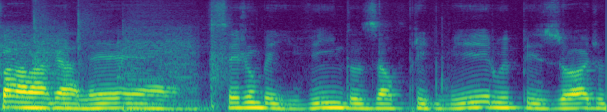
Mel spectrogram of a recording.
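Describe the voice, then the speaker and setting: In a room with audible echo, a man with a fairly high pitch speaks in a dark, mellow, somewhat breathy tone with monotone, flat intonation. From Brazil, Campinas (São Paulo state). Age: 20s. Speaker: Bible teacher and podcast host. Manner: talkative.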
